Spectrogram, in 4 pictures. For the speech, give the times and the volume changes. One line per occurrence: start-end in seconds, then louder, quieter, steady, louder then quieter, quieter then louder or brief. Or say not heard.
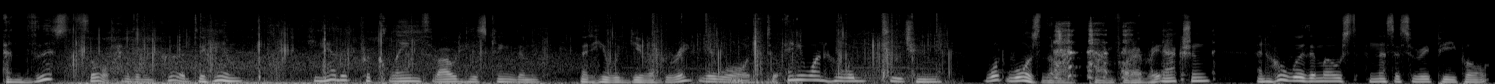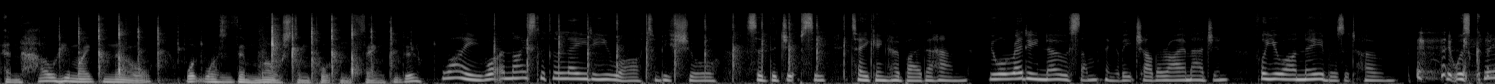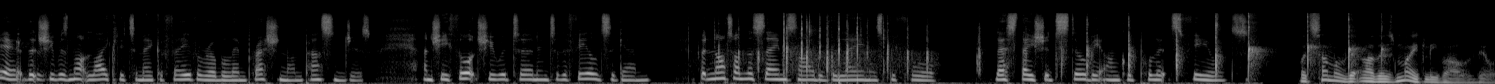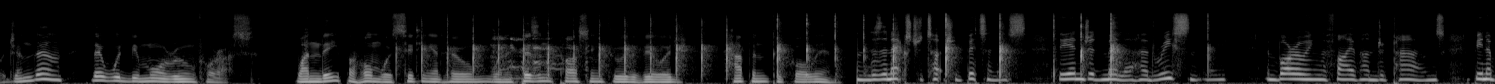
0.0-2.5 brief
3.1-59.7 steady.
